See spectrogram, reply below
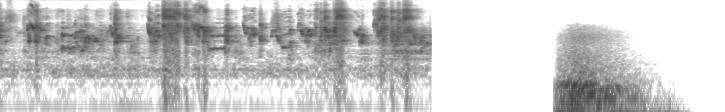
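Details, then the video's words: Budgerigars, sound for stimulating mating: about four seconds of busy scratchy warbling and squawks, then silence, followed by a short low, muffled sound unlike the birds. "صوت تحفيزى لتزاوج طيور البادجى"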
